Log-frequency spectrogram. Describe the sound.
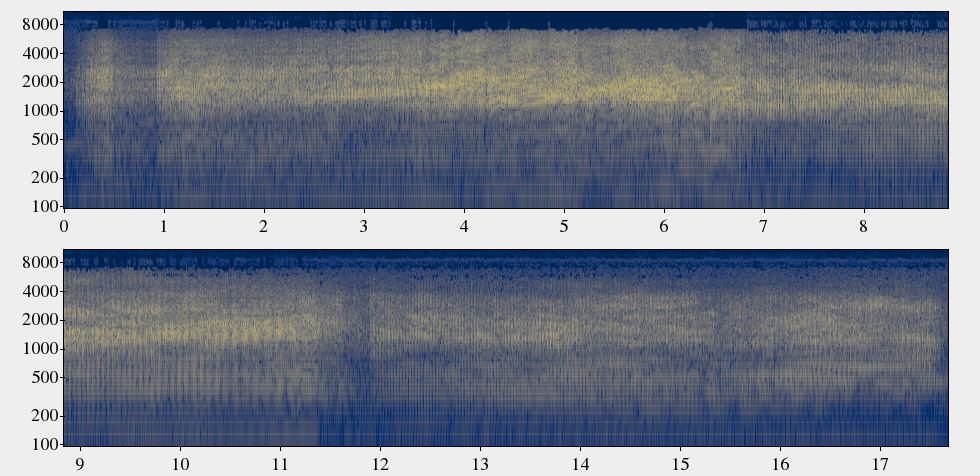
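A supercharged Vincent-engined racing sidecar outfit roars through a timed sprint run as the rider misses a gear. The engine note is loud and sustained, with shifting pitch, then breaks off abruptly near the end before picking up again.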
